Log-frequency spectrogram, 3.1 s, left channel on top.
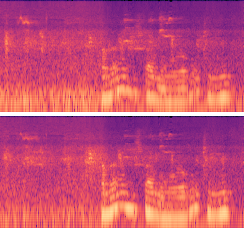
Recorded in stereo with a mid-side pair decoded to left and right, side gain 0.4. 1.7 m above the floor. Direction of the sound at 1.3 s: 50° right.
